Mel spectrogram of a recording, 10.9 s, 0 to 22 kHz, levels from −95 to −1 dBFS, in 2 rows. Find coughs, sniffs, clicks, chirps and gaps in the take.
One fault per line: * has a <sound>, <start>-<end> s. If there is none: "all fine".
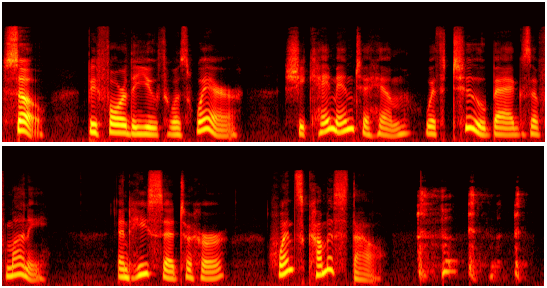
* has a cough, 9.6-10.7 s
